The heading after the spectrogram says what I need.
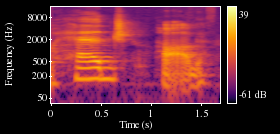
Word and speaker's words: hedgehog: on the first syllable so Hedgehog so it's sounds like hedge um primary stress on hedge secondary stress on hog I would write that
